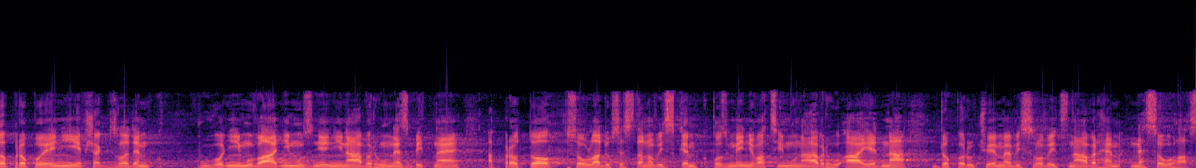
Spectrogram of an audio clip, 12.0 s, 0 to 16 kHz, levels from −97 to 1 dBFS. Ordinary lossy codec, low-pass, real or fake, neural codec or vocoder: AAC, 64 kbps; 7.2 kHz; fake; codec, 16 kHz, 16 kbps, FreqCodec, larger model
